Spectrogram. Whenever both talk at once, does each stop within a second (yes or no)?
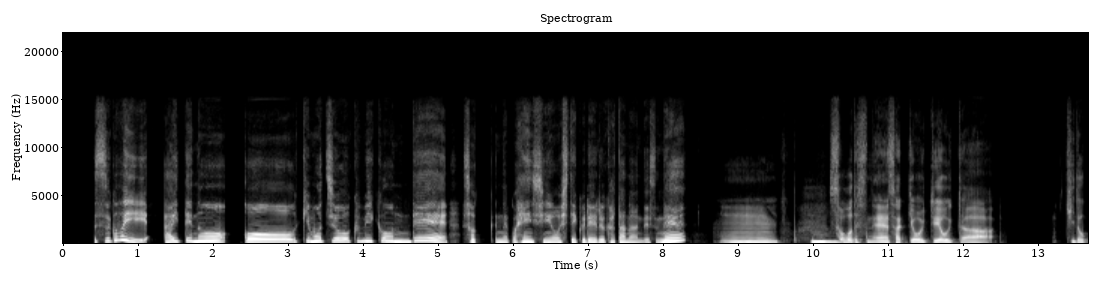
yes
